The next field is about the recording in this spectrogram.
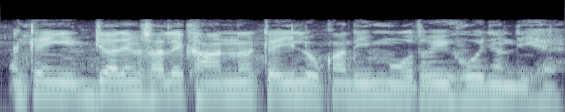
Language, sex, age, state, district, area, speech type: Punjabi, male, 18-30, Punjab, Kapurthala, urban, spontaneous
